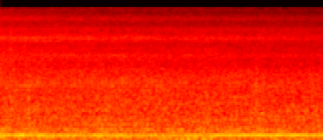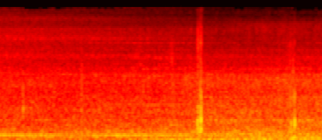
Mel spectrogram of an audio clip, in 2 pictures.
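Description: SNCF passenger train passing at close range: a steady rolling noise with a low, even hum that stops near the end, followed by two brief knocks.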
